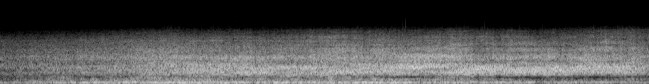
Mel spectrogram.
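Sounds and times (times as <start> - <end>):
jumbo jet engines roaring on takeoff: 0.0 - 6.4.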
